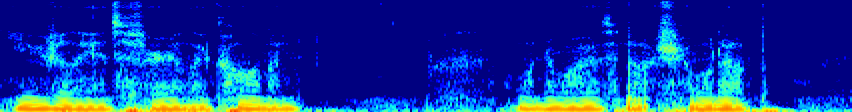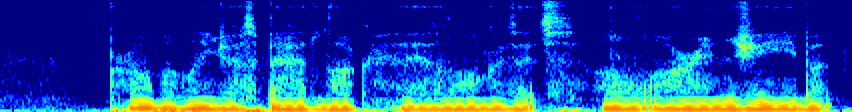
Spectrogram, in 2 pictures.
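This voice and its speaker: A man murmurs gameplay commentary in a soft ASMR style. His voice is very mellow and husky, with an even, narrow melody. He stays hushed and often slips into a whisper. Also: low voice, normal speed. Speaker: video game streamer.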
